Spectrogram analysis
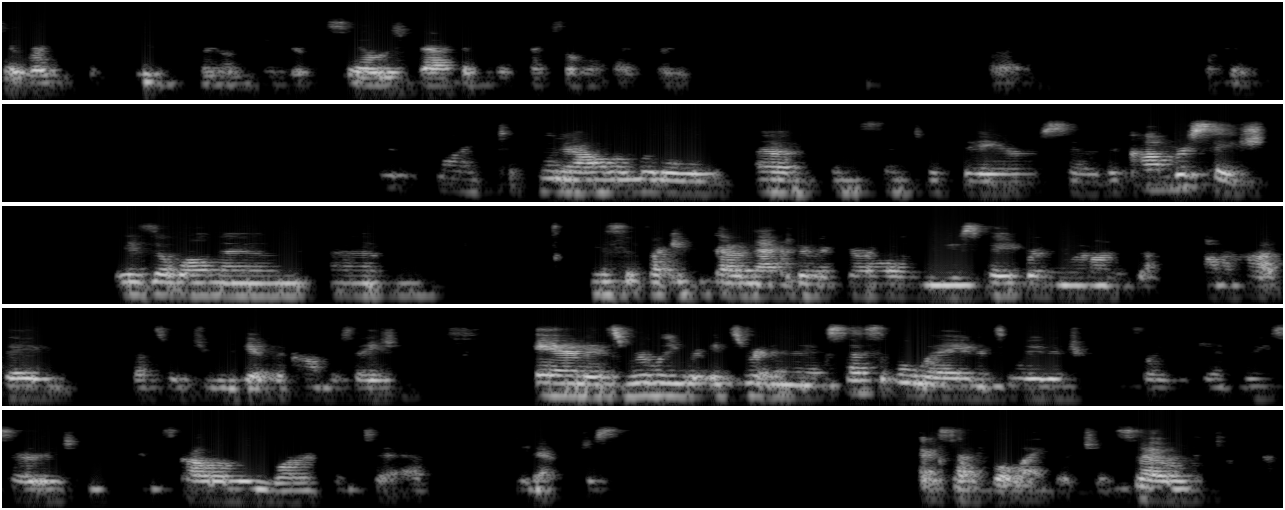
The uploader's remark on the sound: Audio is garbled due to technical difficulties.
